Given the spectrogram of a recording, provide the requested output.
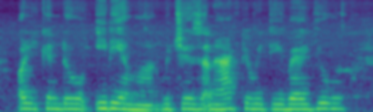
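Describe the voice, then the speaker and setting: Here a man speaks at a fairly slow pace with a non-native accent. His voice sits fairly high. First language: not English. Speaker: student video creator. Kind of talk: unscripted explainer talk. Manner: informal, with fillers and self-corrections.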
